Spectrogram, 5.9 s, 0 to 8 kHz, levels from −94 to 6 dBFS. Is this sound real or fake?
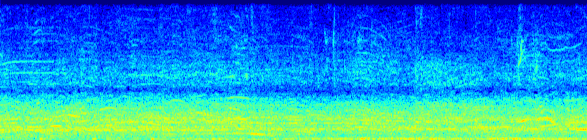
real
